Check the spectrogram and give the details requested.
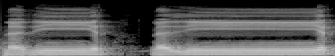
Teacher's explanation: Di sini kita boleh memanjangkan dua harakat, boleh empat harakat, dan boleh pula enam harakat. Maka boleh nadir nadir untuk yang empat harakat atau enam harakat nadir. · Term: sukun arid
